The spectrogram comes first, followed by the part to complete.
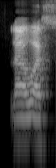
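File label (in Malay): "lawas", Malay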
